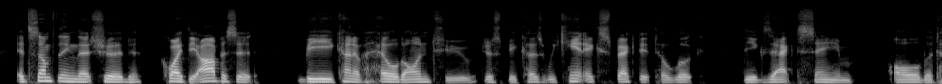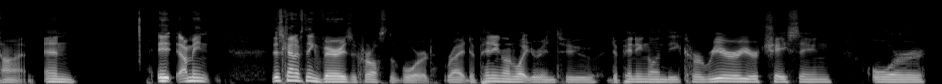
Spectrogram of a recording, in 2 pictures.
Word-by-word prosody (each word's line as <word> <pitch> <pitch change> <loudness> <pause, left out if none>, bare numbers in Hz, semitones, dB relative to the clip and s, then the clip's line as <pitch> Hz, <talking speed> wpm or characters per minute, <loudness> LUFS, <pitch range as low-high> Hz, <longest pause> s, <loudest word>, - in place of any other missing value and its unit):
It's 125 -1 -1
something 150 -5 +3
that 125 -1 +3
should, 115 -3 +2 0.2
quite 140 -4 +4
the 120 - +1
opposite, 135 -6 +3 0.5
be 125 -1 +5
kind 135 +4 0
of 115 -2 -2
held 120 0 +2
onto 115 -4 -2
just 115 -1 -6
because 115 0 -5
we 115 0 -7
can't 130 +6 -2
expect 125 +1 -2
it - - -5
to 105 - -7
look 110 +2 -4 0.4
the 115 - 0
exact 115 +2 -2
same 105 -3 -4 0.4
all 110 0 +1
the 105 0 -3
time. 110 -1 -7
And 125 -4 0 0.8
it 160 -1 +7
I 140 - +3
mean, 160 -2 +4 0.6
this 170 0 +4
kind 185 -2 +6
of 160 - -2
thing 160 -6 +3
varies 125 -3 +5
across 110 0 -4
the 105 - -10
board, 105 +1 -5
right? 110 -2 -3
Depending 135 +4 -1
on 125 -1 +1
what 120 -2 +2
you're 110 0 -2
into, 105 -1 -5
depending 125 -2 -3
on 115 -1 -1
the 110 0 -4
career 135 +5 +2
you're 130 -2 +3
chasing, 120 -2 -4 0.3
or 110 -1 -1
120 Hz, 160 wpm, -22 LUFS, 110-130 Hz, 0.8 s, it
